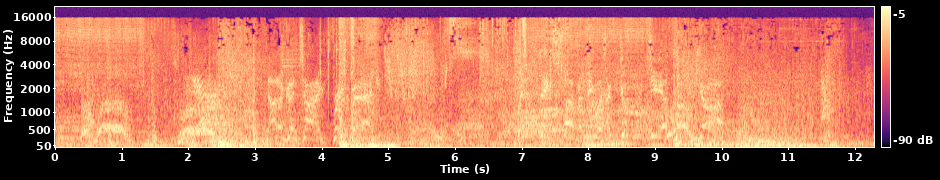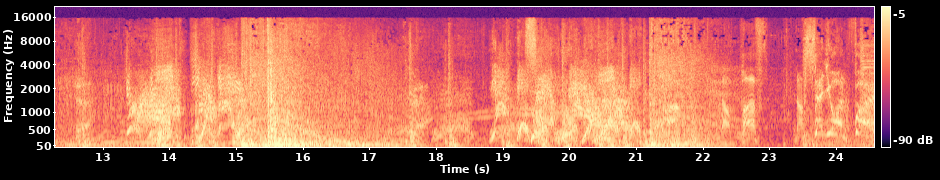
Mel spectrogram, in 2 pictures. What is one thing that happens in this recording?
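A sword slashes and thuds repeatedly.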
